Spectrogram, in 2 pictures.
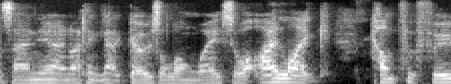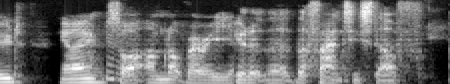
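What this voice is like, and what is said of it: Fancy-sounding foreign accent. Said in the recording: “Just saying lasagna with your accent makes it fancy ... you get away with a lot with this accent”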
